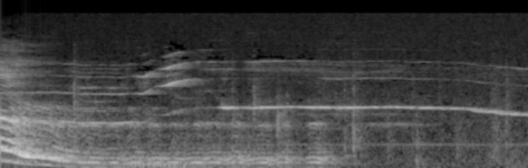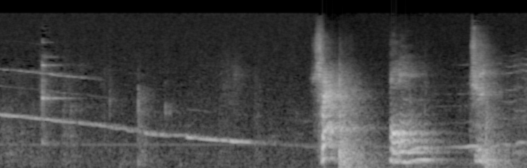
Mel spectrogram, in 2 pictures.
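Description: Free-improvised live music: a falling vocal cry at the start, then a thin high tone that holds and slowly slides down in pitch over a fainter steady tone. Loud, sudden sounds break in near the end.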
